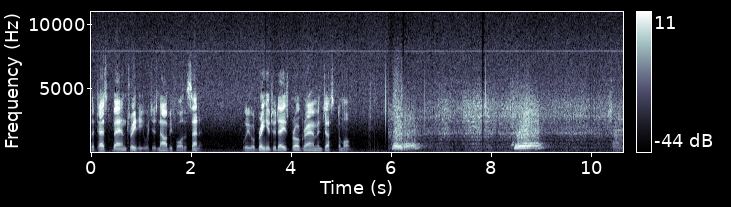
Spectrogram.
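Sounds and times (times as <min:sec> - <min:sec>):
speech: 0:00.0 - 0:02.4, 0:03.0 - 0:05.3
steam locomotive hissing rumbling background: 0:00.0 - 0:10.6
steam locomotive whistle on its final run through the Colorado Rockies: 0:06.0 - 0:07.0, 0:08.3 - 0:09.4.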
